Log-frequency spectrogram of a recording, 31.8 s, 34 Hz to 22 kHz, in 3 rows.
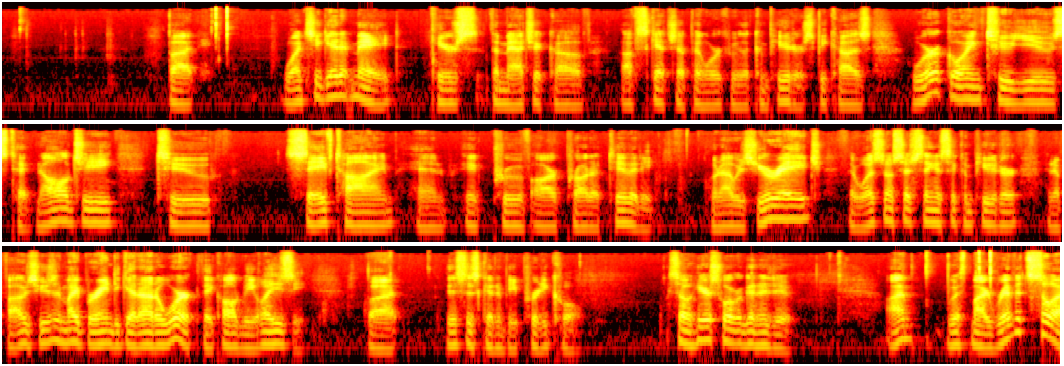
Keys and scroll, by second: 30.3 space.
